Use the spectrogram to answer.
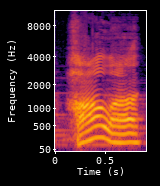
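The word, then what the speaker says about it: holloa: a more miserable business holla you sir h-o-l-l-o-a it's basically pronounced holla this was addressed to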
